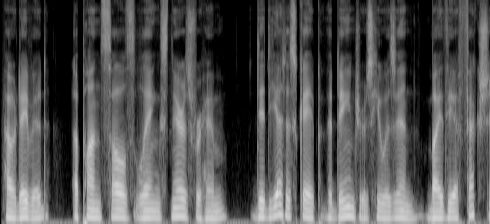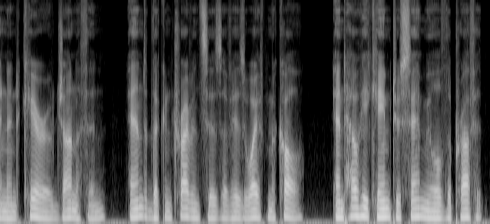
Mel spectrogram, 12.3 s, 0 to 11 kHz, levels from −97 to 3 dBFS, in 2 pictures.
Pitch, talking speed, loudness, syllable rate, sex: 110 Hz, 185 wpm, -20 LUFS, 5.0 syllables/s, male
